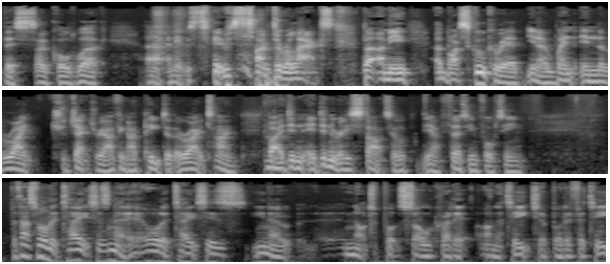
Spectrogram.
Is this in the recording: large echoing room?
no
